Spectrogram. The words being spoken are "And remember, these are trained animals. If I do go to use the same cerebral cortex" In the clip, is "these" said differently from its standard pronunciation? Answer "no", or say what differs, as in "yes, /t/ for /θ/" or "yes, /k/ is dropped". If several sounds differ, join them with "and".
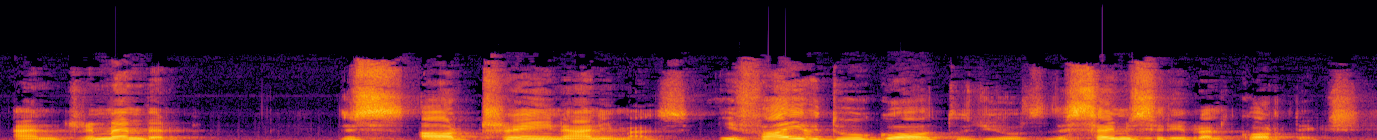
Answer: yes, /s/ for /z/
